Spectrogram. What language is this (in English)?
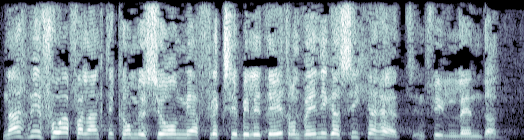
German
